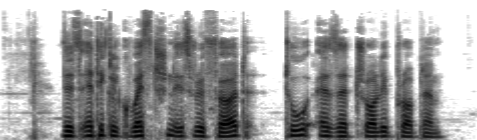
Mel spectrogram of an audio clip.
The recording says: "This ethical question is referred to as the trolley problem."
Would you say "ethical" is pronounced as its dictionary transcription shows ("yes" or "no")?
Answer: no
